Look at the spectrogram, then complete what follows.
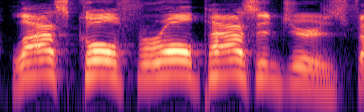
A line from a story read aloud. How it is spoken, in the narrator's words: Val shouts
